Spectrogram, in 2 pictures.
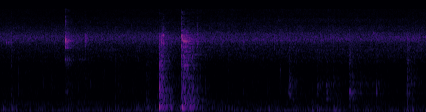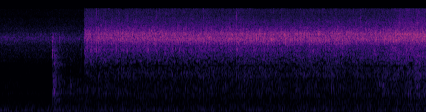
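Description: A few short clinks of chopsticks against the aluminium pot, then about six seconds in a tomato dropped into hot oil sets off a sudden, loud, steady sizzle that goes on to the end.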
